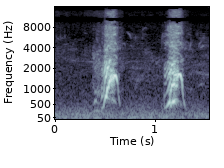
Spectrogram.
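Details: Giant Schnauzer outdoors during lure training, one of two dogs that were recalled; two short, sharp, yelping barks about half a second apart, over a steady low rumble of wind or distant traffic.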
